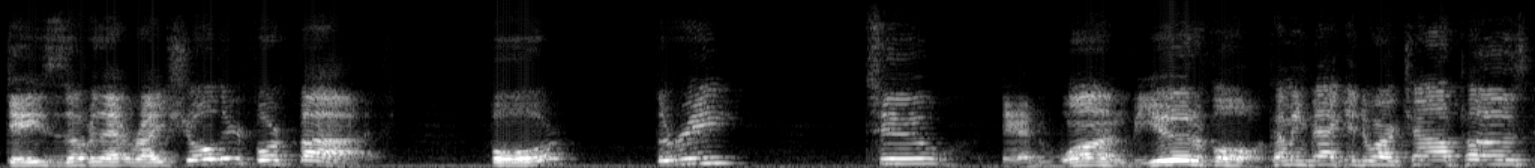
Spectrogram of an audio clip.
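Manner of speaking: quiet, calm instructor guiding stretches; soft cool-down cueing. Acted. Yoga coach guiding the class through breathing, soft and calm.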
